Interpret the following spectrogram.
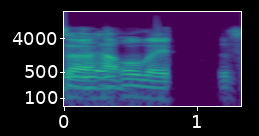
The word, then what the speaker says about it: haole: Haole. That's how you pronounce it.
